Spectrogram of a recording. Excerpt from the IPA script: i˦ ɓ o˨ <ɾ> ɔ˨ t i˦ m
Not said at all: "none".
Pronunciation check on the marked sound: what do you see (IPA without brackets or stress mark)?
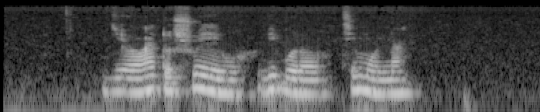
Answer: ɾ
